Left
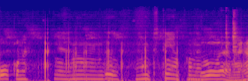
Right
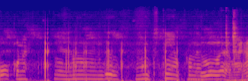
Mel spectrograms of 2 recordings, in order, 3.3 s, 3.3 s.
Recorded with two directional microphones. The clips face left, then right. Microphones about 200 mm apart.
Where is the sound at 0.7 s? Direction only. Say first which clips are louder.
Left 1 dB; 10° left (ahead or behind).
